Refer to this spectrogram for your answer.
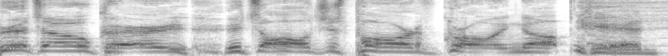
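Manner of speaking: loud, rough, slow, drawn-out rasping voice. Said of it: "Dude, that was perfect".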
